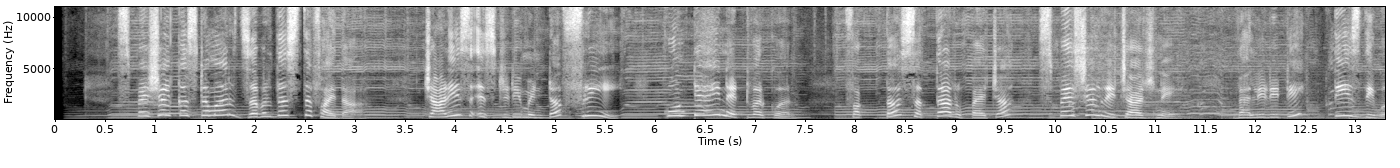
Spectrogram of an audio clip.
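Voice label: Marathi female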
